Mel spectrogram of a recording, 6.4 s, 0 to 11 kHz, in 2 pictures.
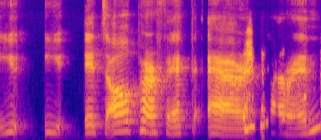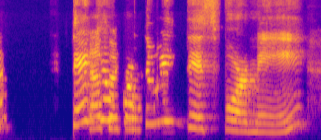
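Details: Canadian adult woman from Calgary; stroke November 2023 causing aphasia with word-finding difficulty and apraxia of speech; foreign accent syndrome began after a further hospital episode in February, self-described as Eastern European; foreign accent syndrome with aphasia and apraxia of speech.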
